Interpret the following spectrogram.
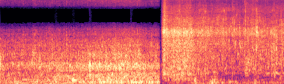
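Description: Shallow lake water splashing and sloshing around a camera held at the water's surface as a child splashes through it, with a heavy low rumble of water and wind on the microphone. The sound is muffled for the first two and a half seconds, then turns brighter.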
